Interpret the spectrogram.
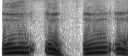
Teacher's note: देखो उ का उच्चारण करते हैं। तो इसमें हमारे ओष्ठ क्या होते हैं साहब? गोल होते हैं। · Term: वृत्ताकार, वर्ताकार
